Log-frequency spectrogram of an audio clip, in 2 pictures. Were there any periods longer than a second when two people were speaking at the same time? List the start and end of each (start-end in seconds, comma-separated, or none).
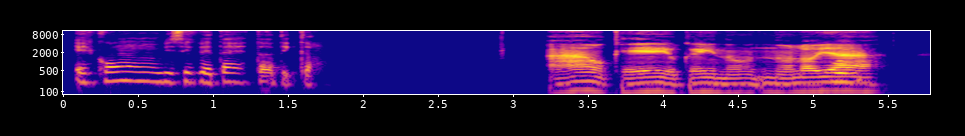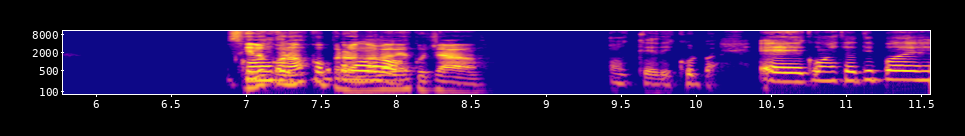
7.0-8.2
